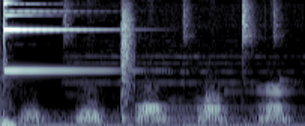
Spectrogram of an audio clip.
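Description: A single bright ding sound effect that strikes at the start and rings out, fading over about a second, over background music with a steady beat.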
